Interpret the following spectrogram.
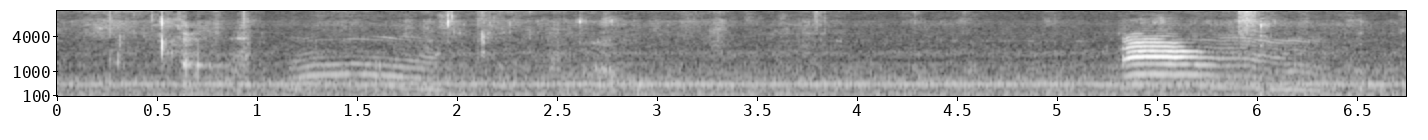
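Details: House cat, startled by a sneeze and angered at having its fur brushed backwards, gives two drawn-out, complaining meows: the first rising then falling near the one-second mark, the second louder and sharper around five seconds; steady low room hum throughout.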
